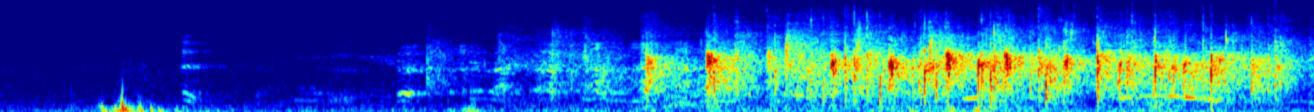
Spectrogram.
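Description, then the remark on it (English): An audience at a second service breaks into applause that starts sparse and builds into a steady, dense wash of many hands clapping, growing louder and continuing to the end. “I didn't know I was going to get an applause for you there.”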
